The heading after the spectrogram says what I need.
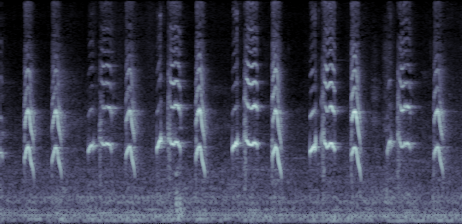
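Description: A cockatiel sings a string of shrill, rising and falling whistled notes, each about half a second long.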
